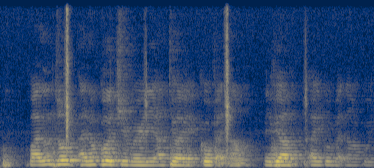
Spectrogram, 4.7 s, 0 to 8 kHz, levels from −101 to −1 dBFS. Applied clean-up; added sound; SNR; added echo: none; Tick-tock; 18 dB; reverberation time 0.6 s.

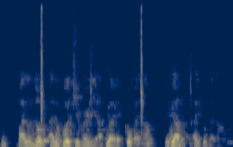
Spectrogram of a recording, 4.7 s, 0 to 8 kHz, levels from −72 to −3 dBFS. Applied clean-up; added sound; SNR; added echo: classical method WPE with log-MMSE.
